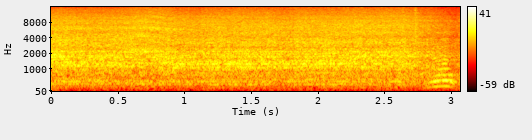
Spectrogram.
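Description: Dyson Supersonic hair dryer running, a loud steady high-pitched airy whoosh held constant and close throughout, heard alone.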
